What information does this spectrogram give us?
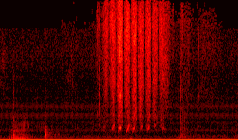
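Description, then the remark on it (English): Quiet handling noises from a bottle of Frank's hot sauce: a few short scratchy rubs and light clicks of the bottle being picked up and turned, with a faint background hum. “Is that Frank's? It is! Ding, ding, ding, ding! He puts it on everything, everyone.”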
